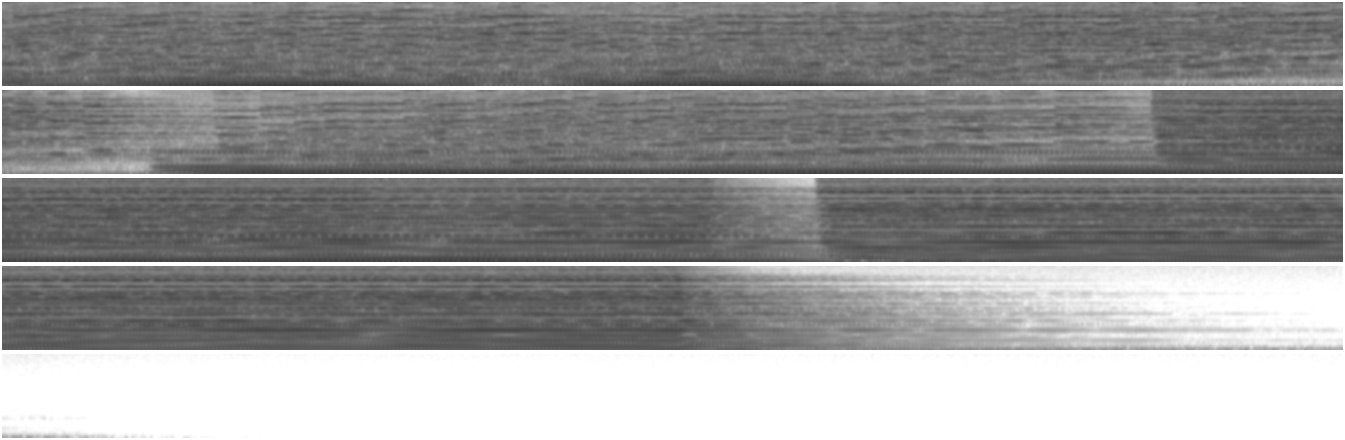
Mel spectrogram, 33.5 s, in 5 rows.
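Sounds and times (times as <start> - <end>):
organ fantasia in G major: 0.0 - 24.8.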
